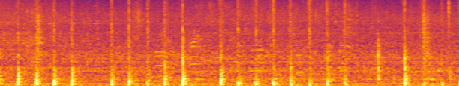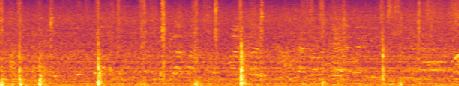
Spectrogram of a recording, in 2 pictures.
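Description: Knife chopping raw stingray meat on a plastic cutting board: a quick series of sharp knocks, about four a second at first, then sparser and more irregular.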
